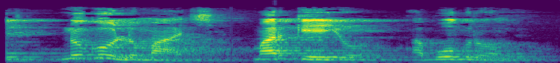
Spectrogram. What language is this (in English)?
Luo (Kenya and Tanzania)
